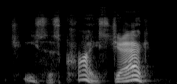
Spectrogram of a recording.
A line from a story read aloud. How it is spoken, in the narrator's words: Roy exclaimed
